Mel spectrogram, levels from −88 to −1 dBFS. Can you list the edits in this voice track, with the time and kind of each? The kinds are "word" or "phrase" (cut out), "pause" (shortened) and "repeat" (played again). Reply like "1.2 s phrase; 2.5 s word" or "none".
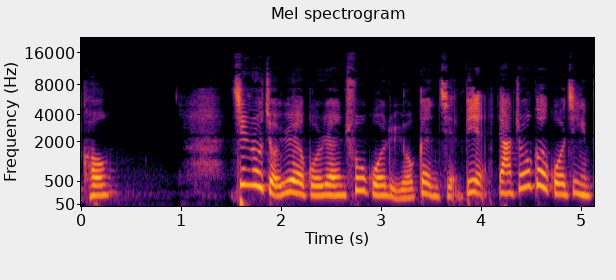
4.1 s pause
